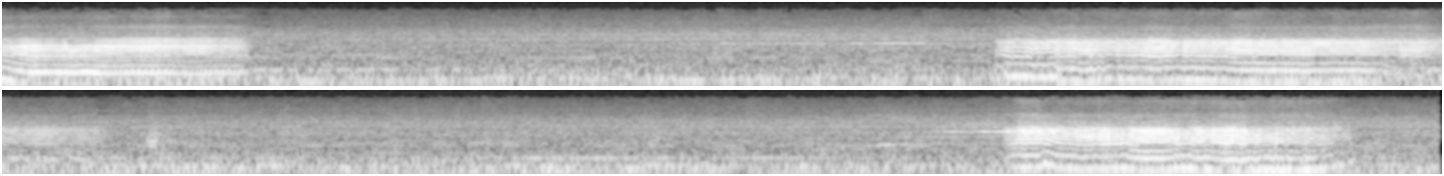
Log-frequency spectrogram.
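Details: Dog snoring while asleep: soft, slow, buzzing breaths about every six seconds over quiet room noise.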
